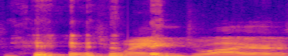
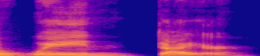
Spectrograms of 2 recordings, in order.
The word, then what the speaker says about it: Wayne Dyer: Dwayne Dwire says, "Thank you."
